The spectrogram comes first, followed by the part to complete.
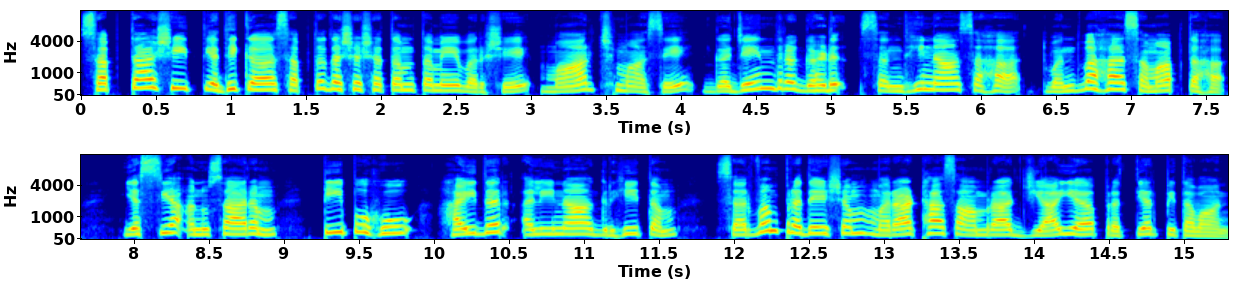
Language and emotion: Sanskrit, neutral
